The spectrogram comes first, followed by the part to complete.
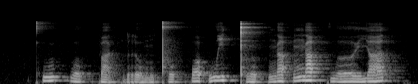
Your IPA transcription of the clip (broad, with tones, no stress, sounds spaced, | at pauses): kʰ w u˦˥ k̚ w o˨˩ k̚ p a˨˩ k̚ r o˩˦ m kʰ o˨˩ k̚ p ɔ˦˥ ʔ w i˥˩ t̚ pʰ l o˨˩ k̚ ŋ a˦˥ ʔ ŋ a˥˩ ʔ k w ɤː˧ j a˦˥ t̚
